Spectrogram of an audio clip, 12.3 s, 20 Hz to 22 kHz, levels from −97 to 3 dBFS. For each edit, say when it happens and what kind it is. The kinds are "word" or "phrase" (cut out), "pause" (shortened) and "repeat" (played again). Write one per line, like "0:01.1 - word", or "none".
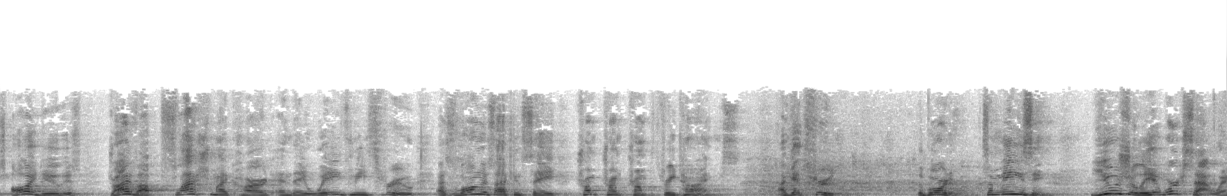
none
